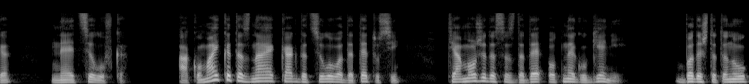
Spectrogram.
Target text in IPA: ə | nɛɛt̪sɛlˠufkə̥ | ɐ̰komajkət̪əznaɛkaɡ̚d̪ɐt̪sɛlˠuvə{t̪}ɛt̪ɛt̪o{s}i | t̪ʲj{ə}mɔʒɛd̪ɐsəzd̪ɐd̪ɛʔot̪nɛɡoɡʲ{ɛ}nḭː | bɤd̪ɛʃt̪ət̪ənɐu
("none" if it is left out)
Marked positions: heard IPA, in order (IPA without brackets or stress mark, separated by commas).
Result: d̪, s, a, ɛ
